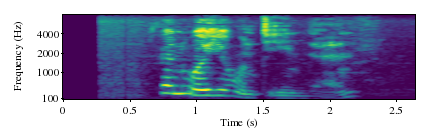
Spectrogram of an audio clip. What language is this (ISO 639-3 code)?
kab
